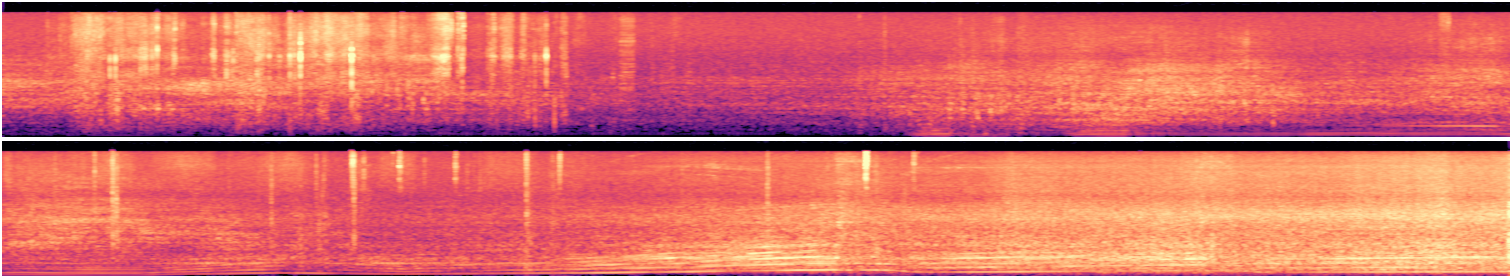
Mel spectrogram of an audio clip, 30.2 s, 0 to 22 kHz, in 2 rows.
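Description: Chevrolet Sonic RS's turbocharged 1.4-litre four-cylinder engine under hard acceleration, heard inside the cabin. After a few quiet seconds the engine note climbs in pitch, drops back at each gear change and climbs again, getting louder, on a full-throttle pull testing the new ported intake manifold.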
